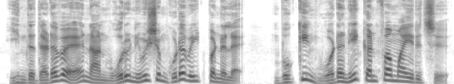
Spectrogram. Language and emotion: Tamil, surprised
